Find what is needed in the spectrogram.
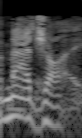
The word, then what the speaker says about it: Magi: The person who literally wrote the book, the star of the, do you pronounce it with a hard G or a soft G? Is it soft G. – The Magi, yeah.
